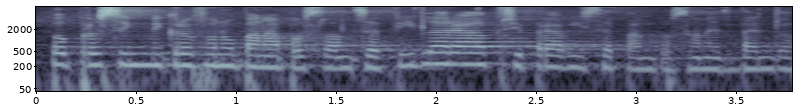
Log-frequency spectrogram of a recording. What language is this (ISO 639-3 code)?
ces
